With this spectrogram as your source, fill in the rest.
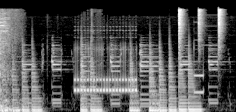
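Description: A telephone rings in repeated electronic bursts, loud and close, with a steady tone running through the middle of the sequence.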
